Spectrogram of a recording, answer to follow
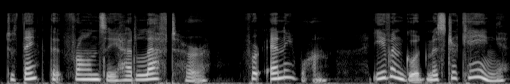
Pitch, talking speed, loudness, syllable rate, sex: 235 Hz, 155 wpm, -19 LUFS, 4.2 syllables/s, female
